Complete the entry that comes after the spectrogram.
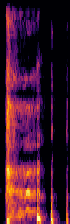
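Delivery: tiny falsetto giggle; a soft squeaky laugh; high squeaky giggle. Real, not acted. Laughs after own joke.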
